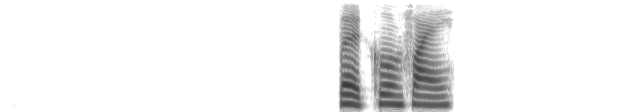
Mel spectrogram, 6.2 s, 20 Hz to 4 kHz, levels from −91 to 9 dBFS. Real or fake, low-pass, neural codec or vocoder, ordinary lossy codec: fake; 3.6 kHz; codec, 16 kHz, 0.5 kbps, FunCodec, trained on LibriTTS, 25 frames a second; none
